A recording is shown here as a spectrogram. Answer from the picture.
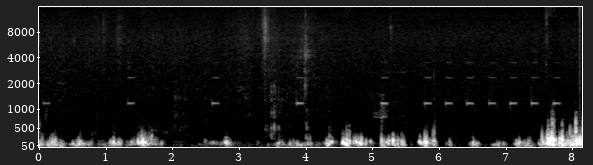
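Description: Wind buffeting an outdoor microphone: irregular low rumbling gusts that drop away briefly in the middle. Faint short high pips repeat through it, at first about once a second, then about three a second in the last few seconds.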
